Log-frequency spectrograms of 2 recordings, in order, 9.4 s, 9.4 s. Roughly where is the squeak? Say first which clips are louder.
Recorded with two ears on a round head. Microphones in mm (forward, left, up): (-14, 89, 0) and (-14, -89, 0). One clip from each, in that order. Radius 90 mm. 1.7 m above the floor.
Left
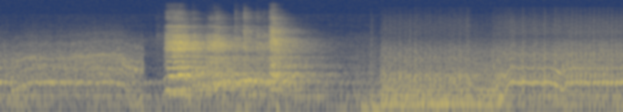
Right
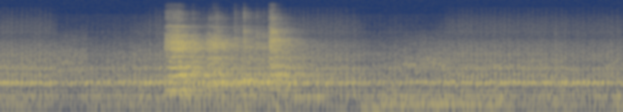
Left 1 dB; right.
